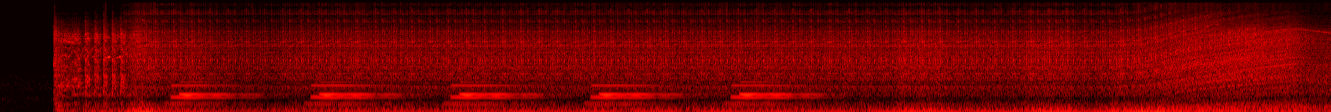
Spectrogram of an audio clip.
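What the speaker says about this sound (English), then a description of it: "Now we gotta go warm up our tractor again" A tractor engine in a farming video game cranks over and fires up, then settles into a loud, steady idle with a repeating pulsing tone for several seconds, the rumble rising slightly at the end.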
